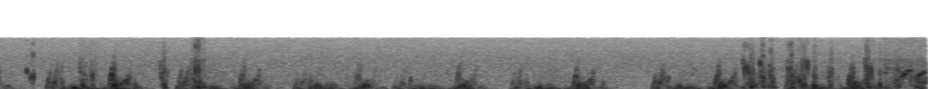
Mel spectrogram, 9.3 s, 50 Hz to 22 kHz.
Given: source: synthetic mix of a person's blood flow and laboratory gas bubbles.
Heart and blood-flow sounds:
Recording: Doppler ultrasound of blood flow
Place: precordium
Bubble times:
0.28-0.40 s: bubbles
0.82-1.00 s: bubbles
1.62-1.73 s: bubbles
1.94-2.09 s: bubbles
7.44-7.82 s: bubbles
7.88-8.23 s: bubbles
8.31-8.38 s: bubbles
8.67-9.29 s: bubbles
From the record:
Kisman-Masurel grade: 232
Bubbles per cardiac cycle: several, 3 to 8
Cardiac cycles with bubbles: 50 to 99%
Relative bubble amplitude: moderate (0.250 to 0.450)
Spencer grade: 3 (all of the cardiac periods contain showers or single bubble signals, but not dominating or overriding the cardiac motion signals)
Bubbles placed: only in the low amplitude regions of the cardiac cycle

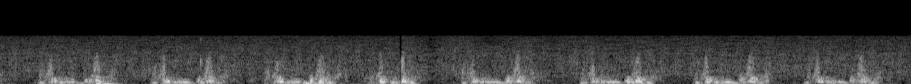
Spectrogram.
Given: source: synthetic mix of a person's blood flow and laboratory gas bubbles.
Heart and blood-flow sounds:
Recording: Doppler ultrasound of blood flow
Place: precordium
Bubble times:
2.00-2.04 s: bubbles
3.44-3.48 s: bubbles
7.65-7.70 s: bubbles
From the record:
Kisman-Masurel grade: 121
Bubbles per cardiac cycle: 1 to 2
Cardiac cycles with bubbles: 10 to 50%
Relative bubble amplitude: barely perceptible (0.100 to 0.250)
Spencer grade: 2 (many but less than half of the cardiac periods contain bubble signals, singularly or in groups)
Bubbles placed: only in the low amplitude regions of the cardiac cycle

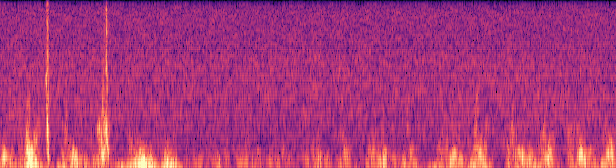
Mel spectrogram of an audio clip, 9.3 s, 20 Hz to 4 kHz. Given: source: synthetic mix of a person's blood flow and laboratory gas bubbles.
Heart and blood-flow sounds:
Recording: Doppler ultrasound of blood flow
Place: precordium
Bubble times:
0.68-0.76 s: bubbles
1.46-1.66 s: bubbles
From the record:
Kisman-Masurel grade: 113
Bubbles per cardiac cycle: 1 to 2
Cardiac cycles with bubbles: 1 to 10%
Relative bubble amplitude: loud (0.450 to 0.775)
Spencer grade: 1 (occasional bubble signal discernible with the cardiac motion signal, with majority of cardiac periods free of bubbles)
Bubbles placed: only in the low amplitude regions of the cardiac cycle

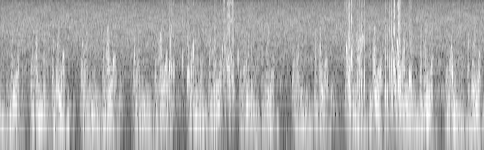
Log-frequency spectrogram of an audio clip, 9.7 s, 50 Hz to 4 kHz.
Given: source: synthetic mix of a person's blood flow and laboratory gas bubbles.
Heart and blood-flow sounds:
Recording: Doppler ultrasound of blood flow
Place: precordium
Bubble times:
0.00-0.07 s: bubbles
0.84-0.91 s: bubbles
1.10-1.16 s: bubbles
3.15-3.50 s: bubbles
3.62-3.69 s: bubbles
3.72-4.02 s: bubbles
4.19-4.32 s: bubbles
4.42-4.69 s: bubbles
4.72-4.79 s: bubbles
4.89-4.94 s: bubbles
5.00-5.07 s: bubbles
6.86-7.32 s: bubbles
7.67-8.25 s: bubbles
From the record:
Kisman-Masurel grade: 233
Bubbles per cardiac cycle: several, 3 to 8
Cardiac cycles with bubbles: 50 to 99%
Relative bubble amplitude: loud (0.450 to 0.775)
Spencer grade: 3 (all of the cardiac periods contain showers or single bubble signals, but not dominating or overriding the cardiac motion signals)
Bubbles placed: anywhere in the cardiac cycle

